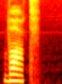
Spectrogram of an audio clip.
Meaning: 1. word as an isolated unit 2. utterance, word with context 3. speech, speaking, (figuratively) floor 4. promise, (figuratively) word 5. the Word (epithet for Christ, the Second Person of the Trinity)
- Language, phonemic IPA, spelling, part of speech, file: German, /vɔrt/, Wort, noun, De-Wort.ogg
